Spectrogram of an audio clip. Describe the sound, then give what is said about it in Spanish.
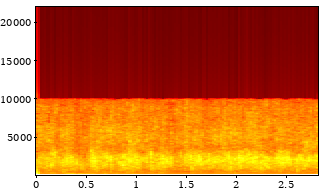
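Steady applause from an audience for the God of glory fills the whole stretch, a dense, even wash of many hands clapping at once with no voices standing out. “Dele un aplauso al Dios de la gloria.”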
